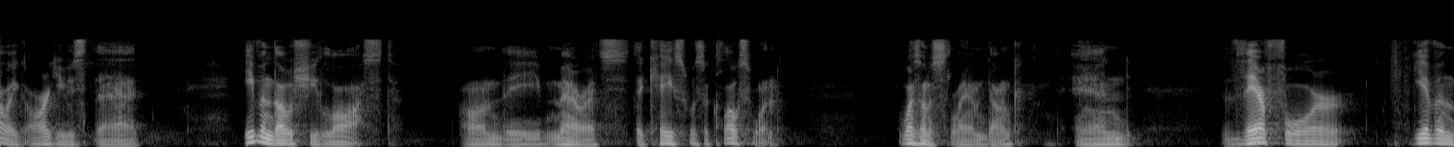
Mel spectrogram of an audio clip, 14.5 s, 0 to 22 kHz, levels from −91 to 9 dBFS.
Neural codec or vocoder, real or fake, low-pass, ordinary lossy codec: vocoder, 44.1 kHz, 80 mel bands, Vocos; fake; 7.2 kHz; MP3, 64 kbps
